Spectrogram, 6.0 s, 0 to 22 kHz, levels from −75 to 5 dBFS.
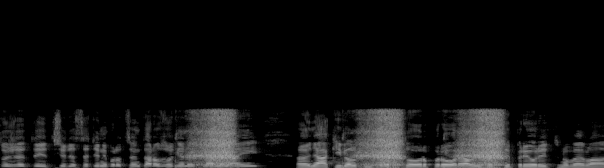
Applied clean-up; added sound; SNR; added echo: classical method log-MMSE.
